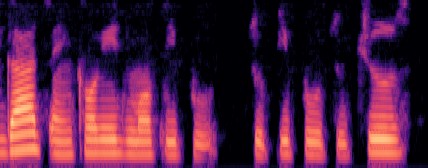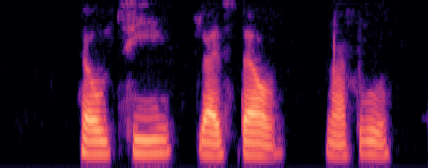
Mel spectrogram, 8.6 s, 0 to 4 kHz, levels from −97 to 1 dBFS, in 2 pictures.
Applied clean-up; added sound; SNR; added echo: none; none; none; none.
